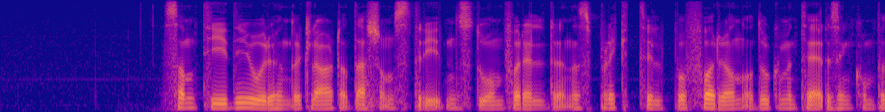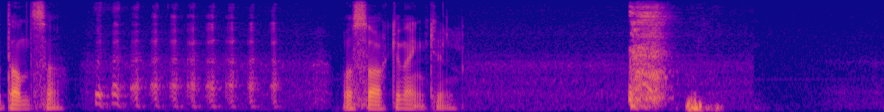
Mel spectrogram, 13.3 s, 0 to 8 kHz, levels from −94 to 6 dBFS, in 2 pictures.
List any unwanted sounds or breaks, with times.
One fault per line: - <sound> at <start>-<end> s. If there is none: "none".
- laugh at 7.3-8.9 s
- cough at 11.3-12.1 s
